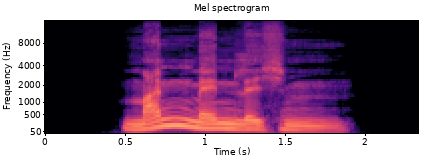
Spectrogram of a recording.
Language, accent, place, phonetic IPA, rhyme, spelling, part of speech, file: German, Germany, Berlin, [manˈmɛnlɪçm̩], -ɛnlɪçm̩, mannmännlichem, adjective, De-mannmännlichem.ogg
- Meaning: strong dative masculine/neuter singular of mannmännlich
